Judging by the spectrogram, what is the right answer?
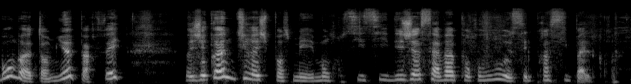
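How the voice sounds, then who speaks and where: A woman speaks at a fairly high pitch. Both her loudness and her pitch swing widely, the pitch very much so. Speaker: scrapbooking youtuber. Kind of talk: live stream chat with viewers. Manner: casual, hesitant with fillers; tries to speak not too fast.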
